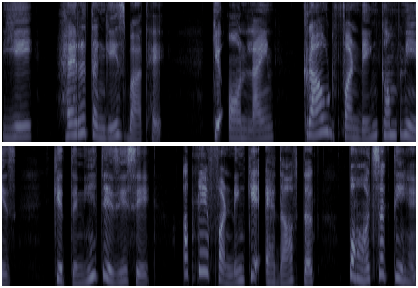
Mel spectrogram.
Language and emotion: Urdu, surprised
